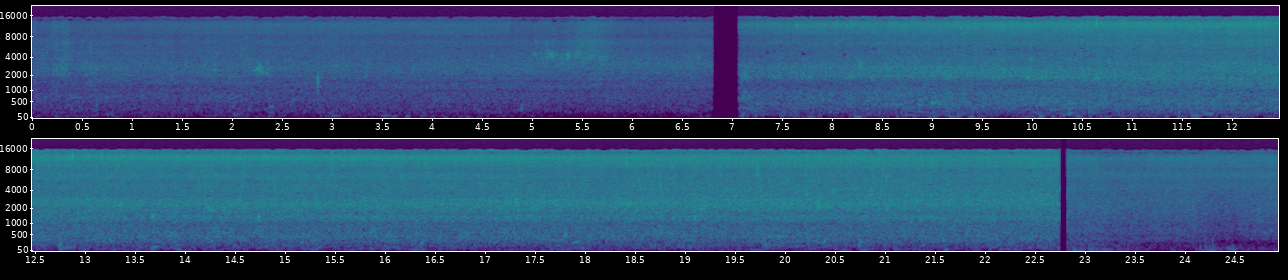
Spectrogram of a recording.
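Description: A shallow mountain creek running fast over rocks, a steady rush of water. It is faint at first, then much louder and closer after a cut about seven seconds in.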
